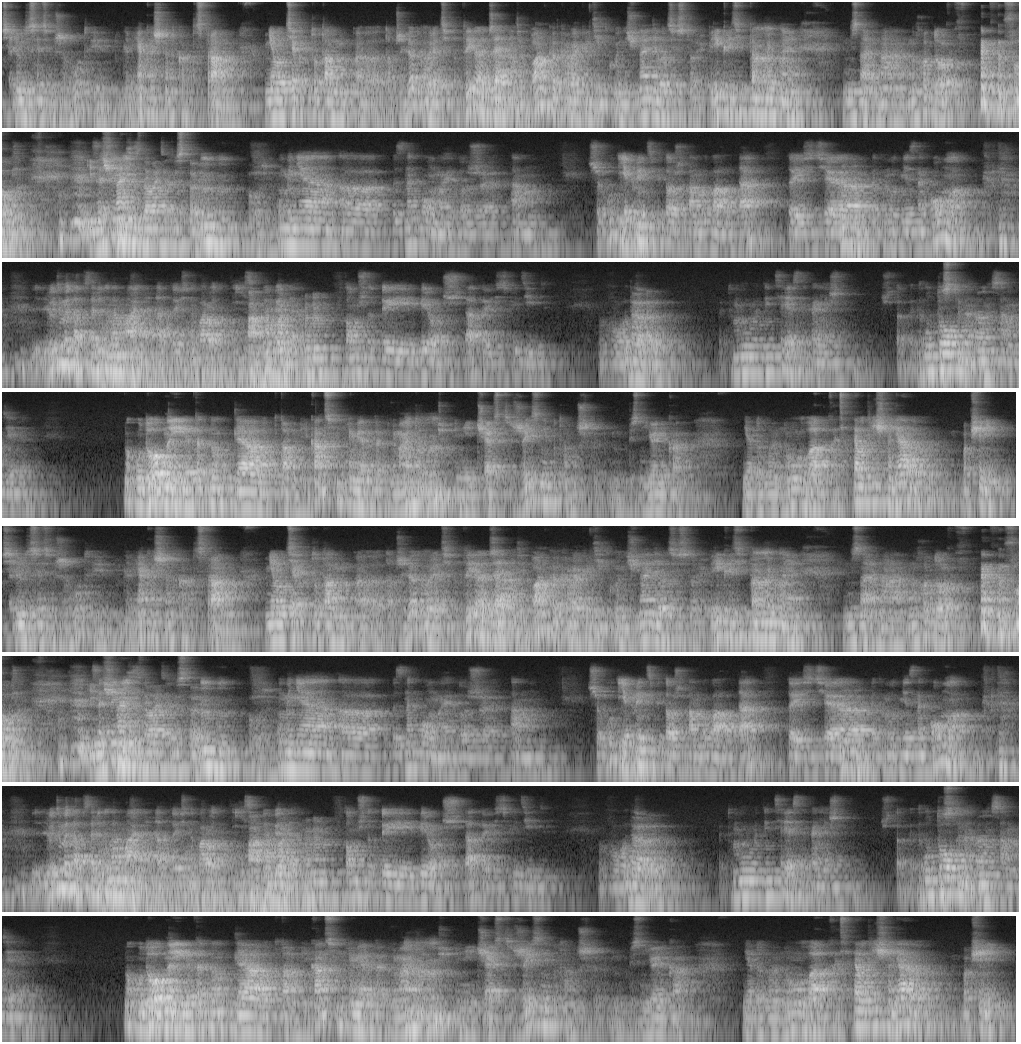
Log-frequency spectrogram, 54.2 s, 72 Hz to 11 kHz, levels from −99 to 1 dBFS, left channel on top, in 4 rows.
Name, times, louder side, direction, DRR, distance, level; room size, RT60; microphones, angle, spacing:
voice 1, 0.0-10.1 10.4-14.4 14.7-16.3 16.9-17.2 21.8-22.1 24.7-25.0 30.4-31.4 35.4-35.9 39.4-39.8 40.1-40.3 42.3-50.3 50.6-53.9, left 1 dB, 40° left, -3 dB, 0.4 m, -24 dB
voice 2, 6.3-6.9 10.0-10.5 13.6-13.8 14.3-15.3 15.7-15.9 16.2-16.6 16.9-20.7 21.0-23.6 24.1-26.4 26.6-31.2 31.7-34.2 35.1-35.5 36.8-38.3 38.9-41.0 46.0-46.5, equal, 35° right, -4 dB, 0.6 m, -27 dB
sound 1, 28.4-32.1, equal, 10° right, 1.2 m, -30 dB
2.5 x 2.1 x 2.7 m, 1.1 s
head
